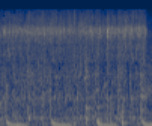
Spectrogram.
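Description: Barbecue sauce simmering around fried chicken wings in a pot: a steady sizzle, with thick bubbles popping about three times a second.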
